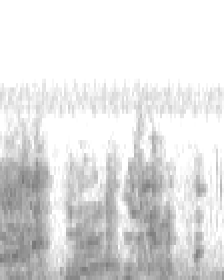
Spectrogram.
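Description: Pigs on a farm grunt and oink in short, close bursts before feeding, several rough calls overlapping in an uneven rhythm with no talking.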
